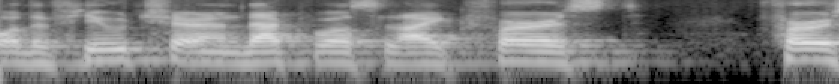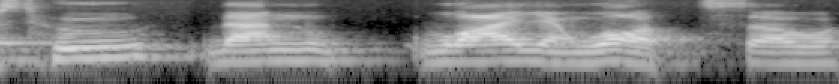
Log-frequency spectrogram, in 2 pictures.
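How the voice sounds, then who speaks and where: A man with a Swedish accent, fairly high pitch and dark, mellow tone, speaking at a very slow pace in monotone, flat intonation over a quiet background. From northern Sweden. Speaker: startup founder and ex-pro cyclist. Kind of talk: webinar panel discussion. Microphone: video call.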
